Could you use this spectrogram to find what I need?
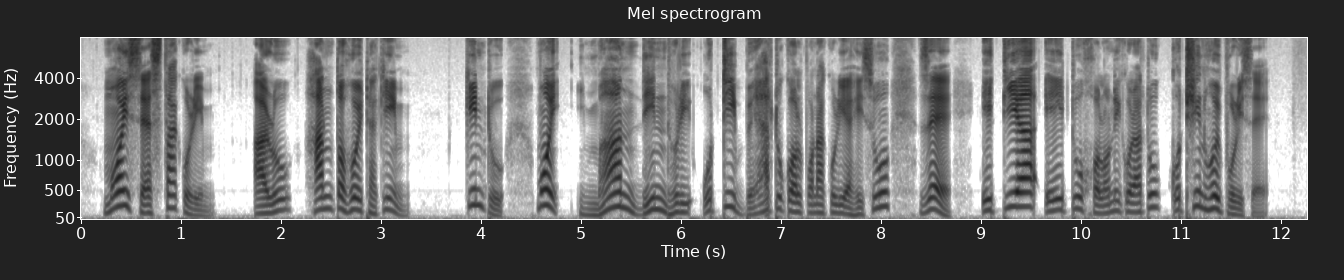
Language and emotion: Assamese, disgusted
